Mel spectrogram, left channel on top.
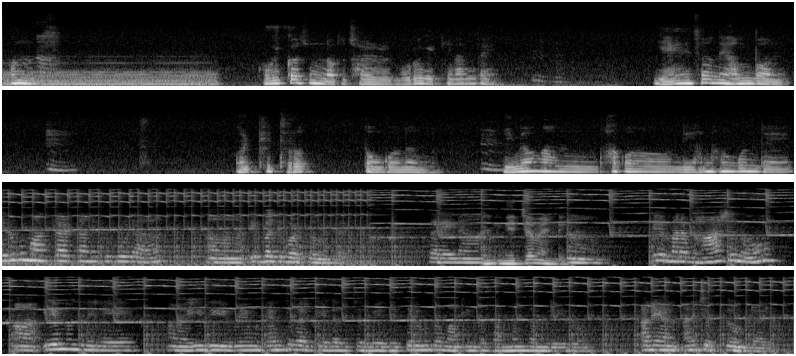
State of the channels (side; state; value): both; different; correlation -0.01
